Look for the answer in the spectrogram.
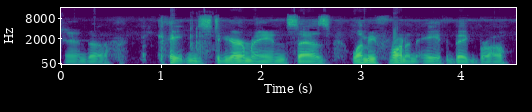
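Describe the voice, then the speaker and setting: Laid-back low-voiced man reading chat. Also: fairly even intonation, measured pace, no room sound, poor audio. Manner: laid-back, reads chat messages aloud, swears casually. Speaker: livestream co-host. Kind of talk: casual livestream chat.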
